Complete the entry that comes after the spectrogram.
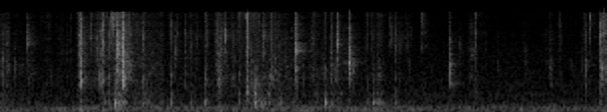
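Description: A solid, translucent orange ridged soap bar held in the hand is scraped and carved with a utility-knife blade, with shavings falling away. The result is a quiet series of short, crisp, bright scraping and crackling clicks with almost no low end, and a few louder cuts stand out among softer rasps.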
